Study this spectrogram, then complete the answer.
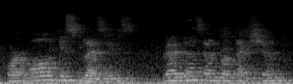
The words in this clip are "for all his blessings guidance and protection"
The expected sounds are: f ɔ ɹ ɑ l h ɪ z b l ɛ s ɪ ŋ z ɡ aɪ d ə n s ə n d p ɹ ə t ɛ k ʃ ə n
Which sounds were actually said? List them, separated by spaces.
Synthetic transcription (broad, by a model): f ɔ ɹ ɑ l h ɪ s b l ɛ s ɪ ŋ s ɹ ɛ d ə s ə n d p ɹ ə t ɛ k ʃ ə n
